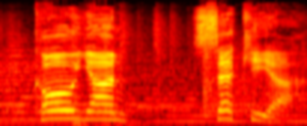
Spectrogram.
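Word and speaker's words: Koyanskaya: It's Koyan Sekia.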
